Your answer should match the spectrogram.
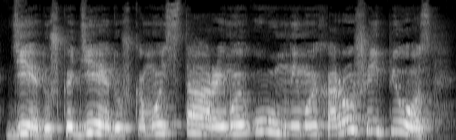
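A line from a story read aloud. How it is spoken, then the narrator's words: Tearful. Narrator (Russian): говорила сквозь слезы Мэри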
